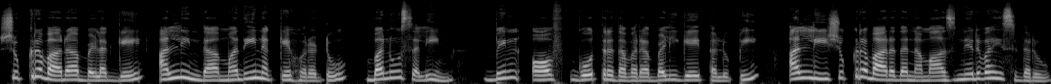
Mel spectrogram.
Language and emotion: Kannada, neutral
